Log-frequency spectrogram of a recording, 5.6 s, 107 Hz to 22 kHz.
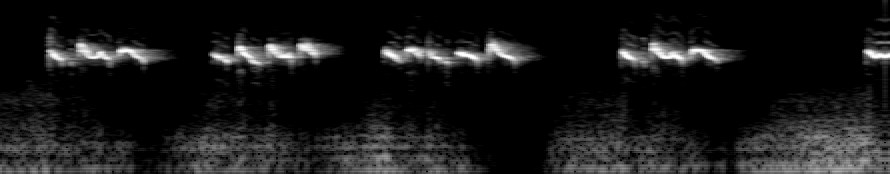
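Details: Oriental white-eye kept in a cage, fifth day after monthly deworming, January 2022, giving 'buka sing' song: five bursts of shrill, rapidly wavering twittered notes separated by short pauses, with a low muffled rumble underneath.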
